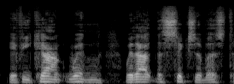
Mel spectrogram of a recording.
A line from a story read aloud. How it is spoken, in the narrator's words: Tarvitz said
